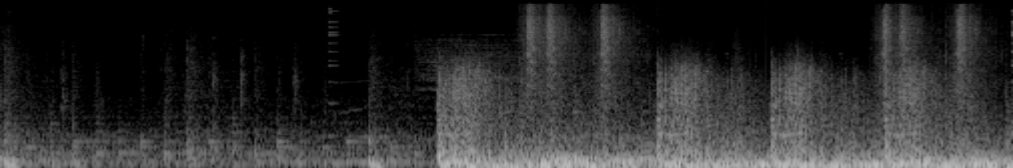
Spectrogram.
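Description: Missiles launching and detonating in the factory-building puzzle game Infinifactory: after a quieter stretch, a sudden loud boom followed by repeated rolling explosive bursts, dense and sustained.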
